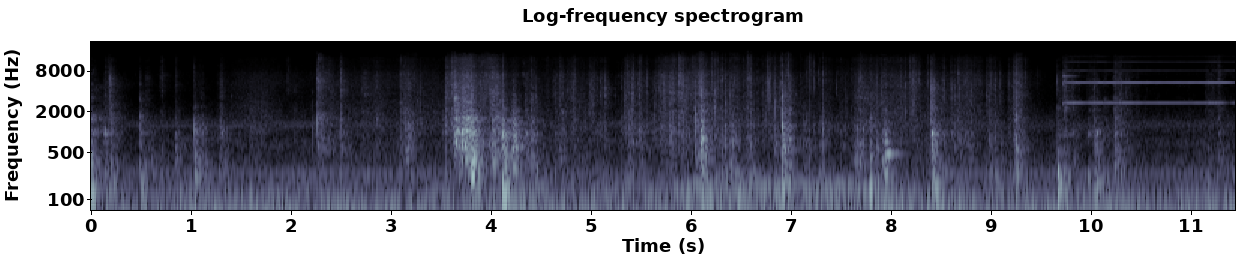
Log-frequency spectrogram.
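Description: Light clicks and knocks of tools being handled, then near the end a steady high-pitched beep from a voltage tester, its alert that it has found a live wire.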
